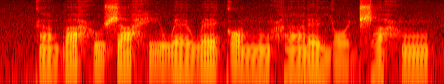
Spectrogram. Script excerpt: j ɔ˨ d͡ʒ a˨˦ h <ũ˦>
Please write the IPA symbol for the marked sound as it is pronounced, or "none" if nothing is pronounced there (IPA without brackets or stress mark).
ũ˦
